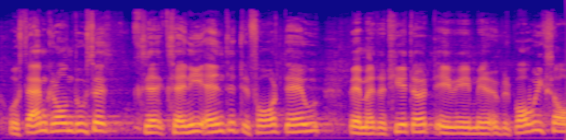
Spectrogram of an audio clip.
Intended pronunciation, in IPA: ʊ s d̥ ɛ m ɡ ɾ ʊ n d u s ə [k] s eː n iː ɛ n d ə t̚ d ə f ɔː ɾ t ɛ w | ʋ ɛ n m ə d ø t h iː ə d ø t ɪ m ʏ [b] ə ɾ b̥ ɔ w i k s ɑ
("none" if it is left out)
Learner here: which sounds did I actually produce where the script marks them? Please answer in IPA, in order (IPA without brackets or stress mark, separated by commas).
k, b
